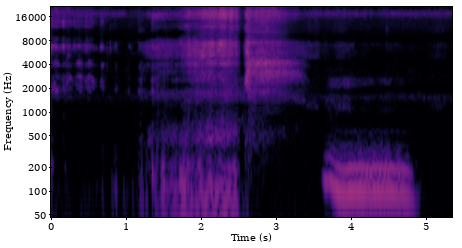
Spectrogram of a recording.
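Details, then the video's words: Sleeping pet dog named Mia snoring: a breathy, noisy inhale, then a loud, steady, low droning snore lasting over a second before fading to quiet. "Mia the amazing snoring dog."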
